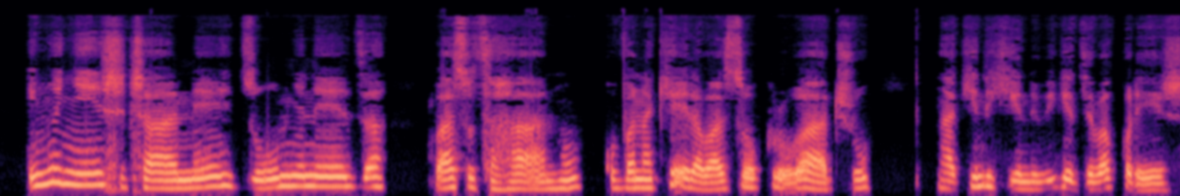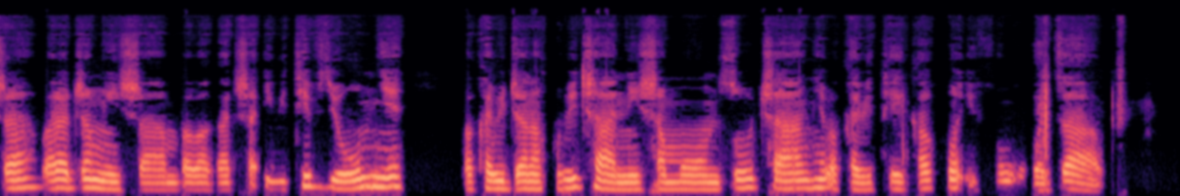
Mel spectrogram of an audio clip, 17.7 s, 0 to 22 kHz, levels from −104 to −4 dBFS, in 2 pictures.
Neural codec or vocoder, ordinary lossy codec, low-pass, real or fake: vocoder, 44.1 kHz, 128 mel bands every 512 samples, BigVGAN v2; AAC, 48 kbps; 19.8 kHz; fake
